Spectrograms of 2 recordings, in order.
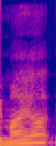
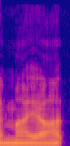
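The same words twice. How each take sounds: First: "Mayotte" tried as my-OTT, rising high like a question; "Mayotte" with soft L's, unsure upward lilt; tentative rising try. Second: Said in the usual way. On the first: Shown as a demonstration. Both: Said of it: "maybe soft L's there".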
